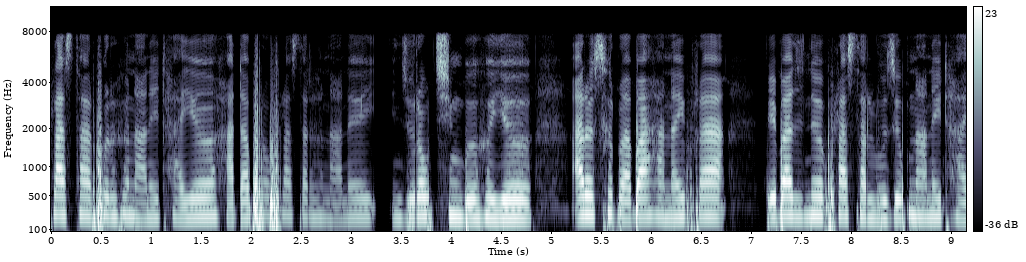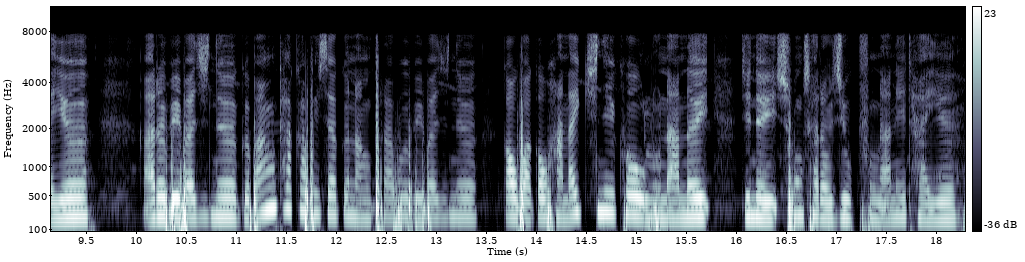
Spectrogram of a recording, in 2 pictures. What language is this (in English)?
Bodo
